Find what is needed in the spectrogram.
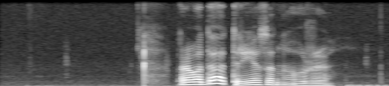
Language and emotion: Russian, sad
